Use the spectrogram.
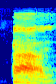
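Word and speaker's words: pot: Entonces se alarga un poquito la a y eso significan esos dos puntitos. Que como estás cambiando de un sonido donde hay desplazamiento de aire a un sonido donde hay cancelación de aire, pues se siente como se pasa de abierto a cerrado los conductos nasales y se expresan de esa manera.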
